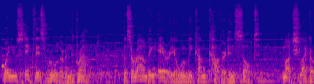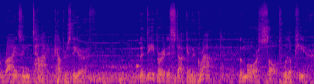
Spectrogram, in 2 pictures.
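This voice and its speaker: Stately scholar, very deep, formal, music under. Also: male voice, big pitch swings. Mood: stern. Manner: measured, formal, authoritative. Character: calm, learned man, ancient and dignified. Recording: game cutscene over music.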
